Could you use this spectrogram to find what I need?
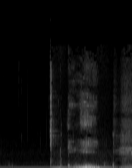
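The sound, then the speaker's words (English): A single sip from a drink, a soft slurp followed by a low gulp and a few faint mouth clicks, heard over a steady low electrical hum with no talking. “Let me take another sip just to clear my throat.”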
